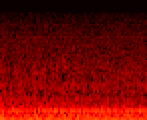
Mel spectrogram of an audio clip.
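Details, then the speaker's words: Fairly new fridge with an intermittent once-a-day loud buzz: here the compressor runs with a quiet steady low hum and a faint tone, no rattle or buzz; normal compressor hum. "so now it's it's more like a hum it's not as buzzy yeah that that sounds normal but it's still the compressor is still running"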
